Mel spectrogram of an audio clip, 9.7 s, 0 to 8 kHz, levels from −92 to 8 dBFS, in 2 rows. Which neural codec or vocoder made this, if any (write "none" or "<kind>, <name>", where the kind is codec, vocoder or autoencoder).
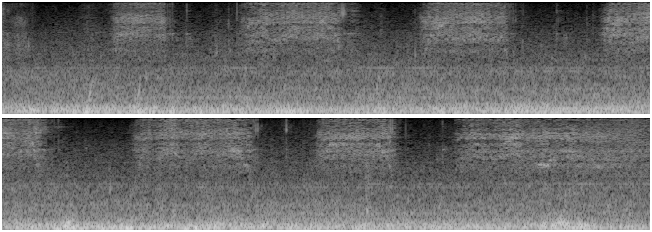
none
